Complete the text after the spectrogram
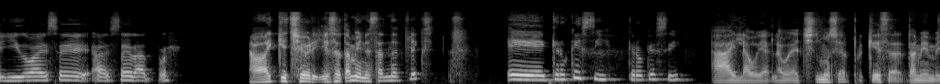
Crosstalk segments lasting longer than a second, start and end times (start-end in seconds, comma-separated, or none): none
